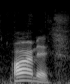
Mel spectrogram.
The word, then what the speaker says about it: Armis: you are from our aramis or is it pronounced aramis or aramis armis okay yes um and armis is a you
